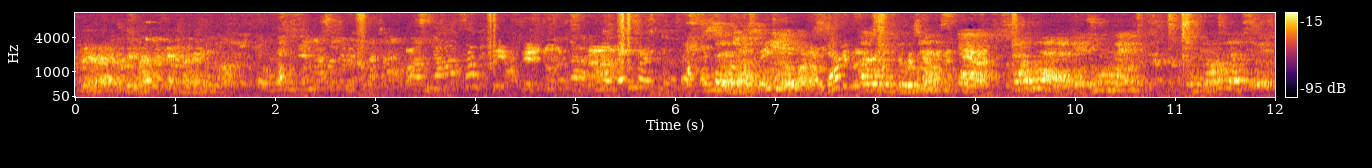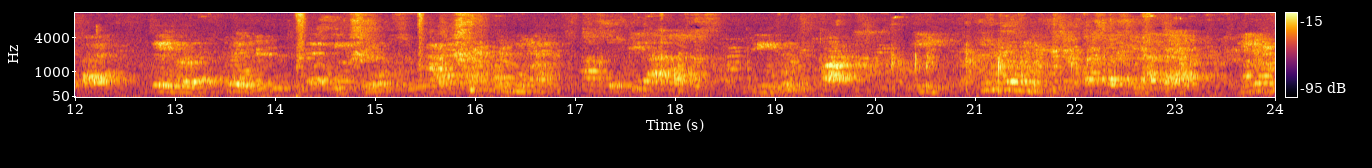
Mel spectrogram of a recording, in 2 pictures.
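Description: Footsteps tap on a hard floor close by.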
